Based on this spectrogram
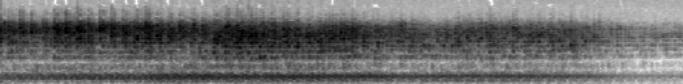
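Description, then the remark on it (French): A small propeller tourist airplane belonging to the Dakar aero club drones steadily overhead, its engine a loud, buzzing hum that holds for a few seconds before easing off slightly at the end. No voices. “Un avion de tourisme appartenant à l'aéroclub de Dakar, a disparu depuis jeudi soir.”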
